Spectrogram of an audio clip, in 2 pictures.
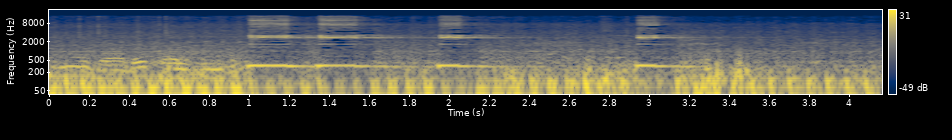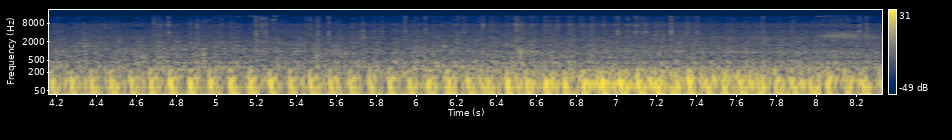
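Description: Motorcycle engine running steadily while riding, with a vehicle horn tooting in short beeps: two quick ones about a second in, then one near two seconds and one near three seconds.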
